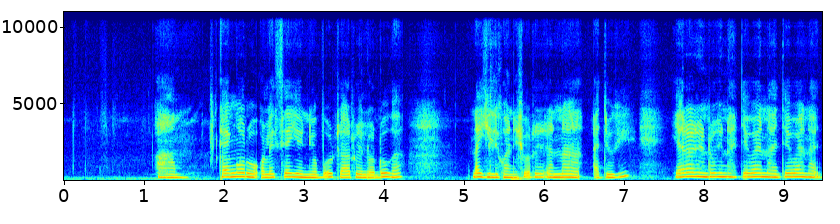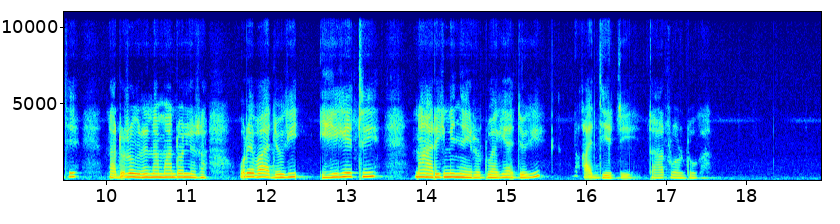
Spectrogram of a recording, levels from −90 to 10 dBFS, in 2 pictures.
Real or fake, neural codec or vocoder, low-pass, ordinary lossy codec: fake; vocoder, 22.05 kHz, 80 mel bands, WaveNeXt; none; none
